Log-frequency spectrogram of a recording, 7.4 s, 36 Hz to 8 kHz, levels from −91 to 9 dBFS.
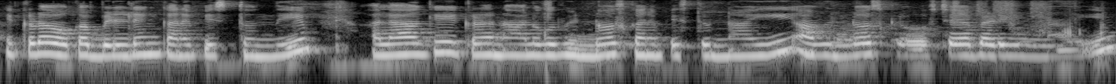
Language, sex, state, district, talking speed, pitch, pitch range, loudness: Telugu, female, Andhra Pradesh, Sri Satya Sai, 115 wpm, 235 Hz, 225-245 Hz, -15 LUFS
